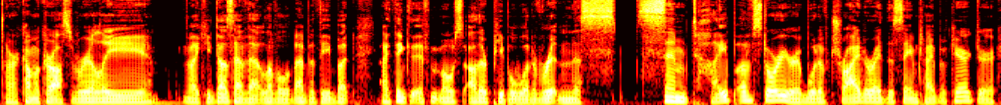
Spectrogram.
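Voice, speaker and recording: Man, very low voice, dry close sound, casual rambling talk. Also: no echo. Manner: loose and rambling, many "like" fillers. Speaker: voice actor. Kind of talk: casual behind-the-scenes chat.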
